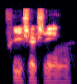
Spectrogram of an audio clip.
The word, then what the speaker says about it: Prigogine: Belgian with with maybe something mixed in cuz I would have never known to pronounce it Prigogine with an extra with a a bit of a ja.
